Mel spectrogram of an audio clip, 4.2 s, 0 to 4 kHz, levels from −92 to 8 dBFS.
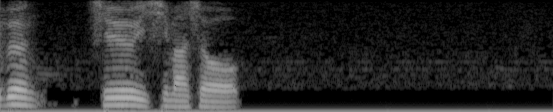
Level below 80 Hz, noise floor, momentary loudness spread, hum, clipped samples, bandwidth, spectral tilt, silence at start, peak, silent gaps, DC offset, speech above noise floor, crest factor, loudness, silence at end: -60 dBFS; -69 dBFS; 13 LU; none; under 0.1%; 4 kHz; -6 dB/octave; 0 s; -14 dBFS; none; 0.8%; 40 dB; 20 dB; -30 LUFS; 2.35 s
